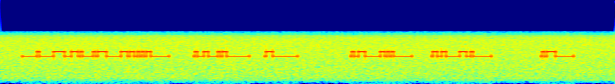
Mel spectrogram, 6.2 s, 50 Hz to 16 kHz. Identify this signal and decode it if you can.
TTY/TDD text telephone tones (45.45 baud Baudot), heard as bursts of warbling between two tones, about 400 Hz shift, 1600 Hz centre, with phone line noise. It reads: THE SUBMARINE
